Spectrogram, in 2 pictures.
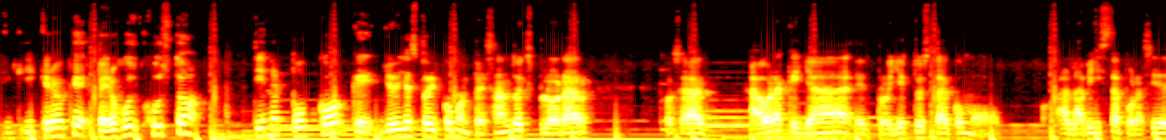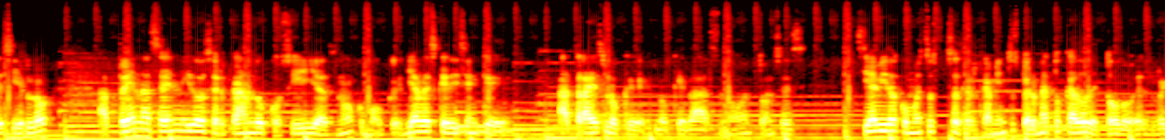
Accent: State of Mexico, Mexico; Yo pasé la mayoría de mi infancia en el Estado de México, porque mis papás son de Nezahualcóyotl.

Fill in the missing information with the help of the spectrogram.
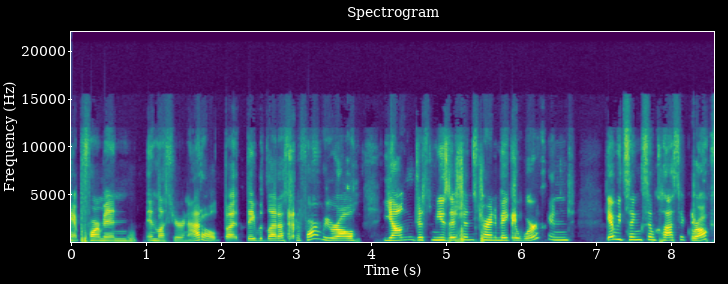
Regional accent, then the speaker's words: Kingston, Ontario, Canada; I am a Canadian singer-songwriter. I have been trying to make it into this industry for over 10 years, starting in my hometown of Kingston, Ontario.

